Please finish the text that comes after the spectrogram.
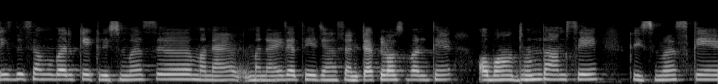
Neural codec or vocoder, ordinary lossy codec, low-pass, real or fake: codec, 16 kHz, 1 kbps, X-Codec, HuBERT features, trained on general audio; none; none; fake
